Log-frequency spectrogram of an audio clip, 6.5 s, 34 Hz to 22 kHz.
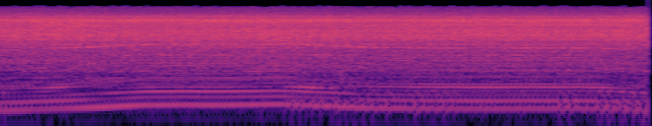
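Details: Freshly built VW Beetle 1679cc single-port engine, Scat C25 cam, dual Empi ITC carbs, 20-minute cam break-in: strong steady low drone shifting pitch slightly partway, no ticking or knocking; runs cleanly, timing spot on, carbs need tuning.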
